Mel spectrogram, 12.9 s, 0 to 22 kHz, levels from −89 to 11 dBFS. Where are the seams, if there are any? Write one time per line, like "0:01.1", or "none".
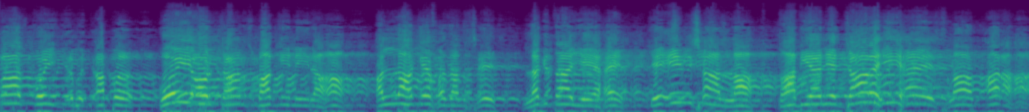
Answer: none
